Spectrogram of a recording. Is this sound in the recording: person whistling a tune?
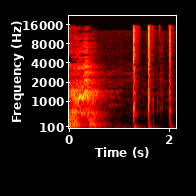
no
